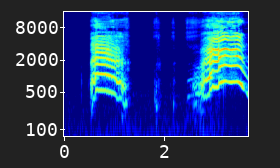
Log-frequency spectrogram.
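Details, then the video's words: White Shiba Inu, a father dog, pestering his owner for a snack indoors: two drawn-out, tonal, harmonic whines, the first about a second long and falling at its end, the second longer, rising then holding steady, with brief faint clicks between. "Give me a snack ! おやつをちょうだい！とお母さんに催促する柴犬とうちゃん"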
